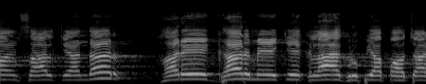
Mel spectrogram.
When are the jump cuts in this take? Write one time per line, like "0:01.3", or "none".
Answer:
none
